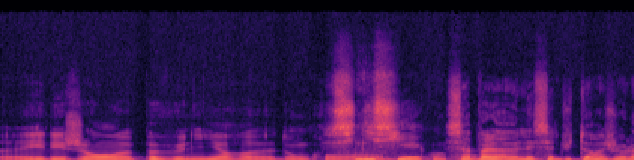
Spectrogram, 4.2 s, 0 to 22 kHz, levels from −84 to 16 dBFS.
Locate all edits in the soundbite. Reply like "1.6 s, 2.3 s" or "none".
2.9 s

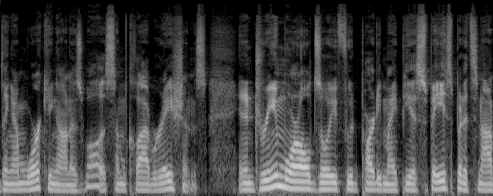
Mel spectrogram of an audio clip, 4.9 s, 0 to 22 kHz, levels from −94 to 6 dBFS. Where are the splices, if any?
none

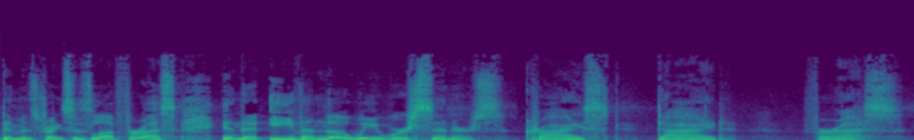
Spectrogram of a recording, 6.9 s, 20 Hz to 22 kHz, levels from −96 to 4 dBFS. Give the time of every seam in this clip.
3.9 s

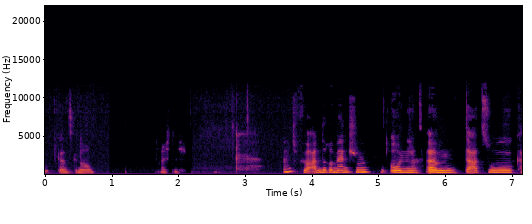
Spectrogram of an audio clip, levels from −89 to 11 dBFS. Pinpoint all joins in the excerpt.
3.6 s, 5.6 s

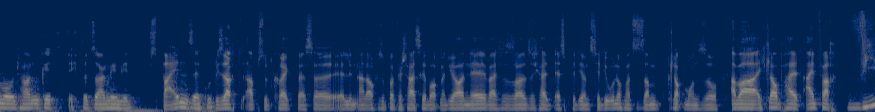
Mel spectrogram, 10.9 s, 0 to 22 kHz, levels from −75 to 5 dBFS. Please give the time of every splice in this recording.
2.7 s, 9.1 s

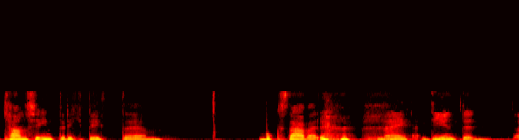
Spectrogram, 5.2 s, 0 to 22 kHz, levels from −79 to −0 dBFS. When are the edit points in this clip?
4.2 s

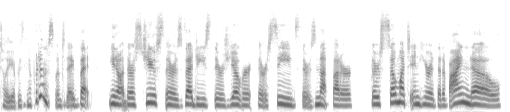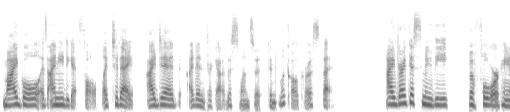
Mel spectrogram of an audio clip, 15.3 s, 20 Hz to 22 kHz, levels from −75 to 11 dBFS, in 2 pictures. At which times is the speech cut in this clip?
2.4 s, 7.6 s

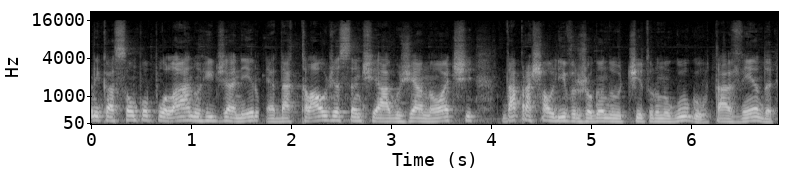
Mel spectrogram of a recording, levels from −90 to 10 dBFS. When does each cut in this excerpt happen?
1.6 s

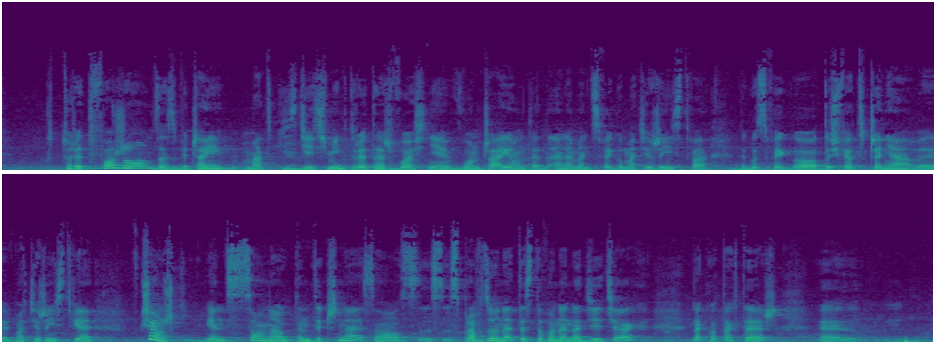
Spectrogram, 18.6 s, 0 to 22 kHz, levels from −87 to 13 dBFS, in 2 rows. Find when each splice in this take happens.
none

